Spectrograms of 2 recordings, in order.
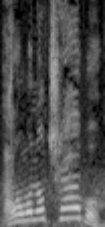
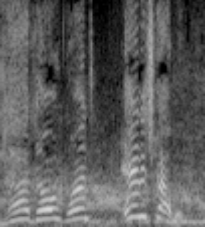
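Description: First: It is said in his normal voice. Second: It is said in a put-on martial-arts-master voice.

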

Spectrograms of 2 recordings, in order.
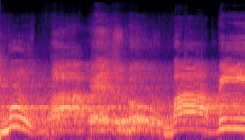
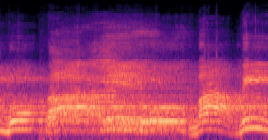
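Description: No difference in how they are said.

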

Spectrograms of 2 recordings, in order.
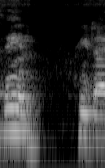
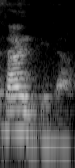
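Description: First: The first word sounds like 'seen'. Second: The first word sounds like 'sign'. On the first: The speaker calls it wrong. "बहुत से लोग बोलते हैं सीन theta, ये गलत है" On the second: The speaker calls it right. "क्या बोलेंगे साइन थीटा"

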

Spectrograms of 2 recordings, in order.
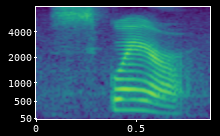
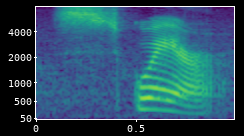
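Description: The two takes are said the same way.

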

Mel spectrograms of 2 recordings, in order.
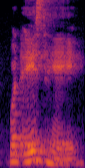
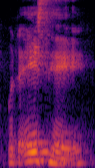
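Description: No difference in how they are said.

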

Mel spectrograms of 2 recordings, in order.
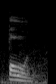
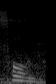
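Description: First: The word begins with a P sound. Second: The word begins with an F sound. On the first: The speaker calls it wrong. "Lahat ng letter F ko, letter P lang ho para sa akin" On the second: The speaker calls it right. "Sabi niya, no, phone"

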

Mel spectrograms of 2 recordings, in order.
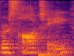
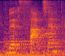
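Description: First: The name is said with an American pronunciation. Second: The name is said with an Italian pronunciation. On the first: The speaker calls it wrong. "which is very Americanish" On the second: The speaker calls it right. "the way we pronounce it"

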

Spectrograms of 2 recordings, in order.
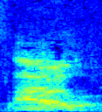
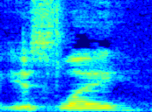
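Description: First: The word is said differently from its spelling. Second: The word is read just as it is spelled. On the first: The speaker calls it right. "but it's pronounced Islay" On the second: The speaker calls it wrong. "It looks like Islay"

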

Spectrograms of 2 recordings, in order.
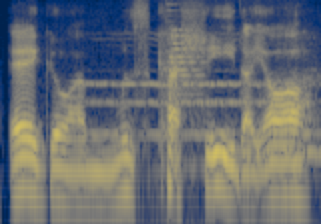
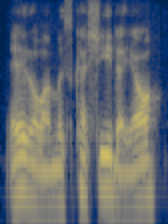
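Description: First: It is said with a heavy foreign accent. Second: It is said without a heavy foreign accent.

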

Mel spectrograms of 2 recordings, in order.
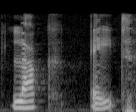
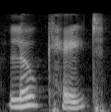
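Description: First: The middle consonant closes the first syllable. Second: The middle consonant starts the second syllable. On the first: The speaker calls it wrong. "not lock eight" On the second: The speaker calls it right.

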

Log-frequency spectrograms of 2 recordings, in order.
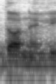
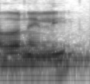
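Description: First: The stress is on the first syllable. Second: The stress is on the second syllable. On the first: The name is Irish. The speaker calls it right. "mi apellido es Donnelly" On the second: The name would be Italian. The speaker calls it wrong. "no Donnelly, no es italiano"

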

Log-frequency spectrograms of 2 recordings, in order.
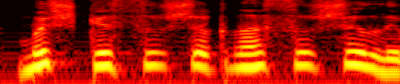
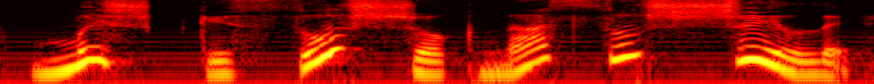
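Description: First: It is spoken very fast. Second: It is spoken slowly and calmly. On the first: "А тепер дуже швидко" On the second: "Спочатку ми будемо вимовляти спокійно, не спіша"

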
